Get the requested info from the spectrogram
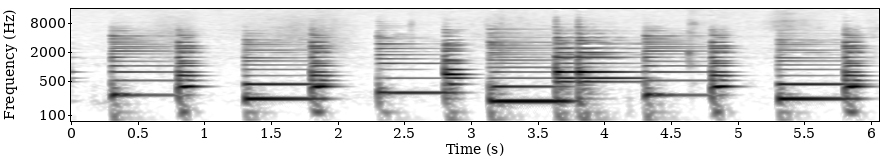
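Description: Background music: a piano-like keyboard playing a slow, simple melody in short phrases of single notes, with brief gaps between them.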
